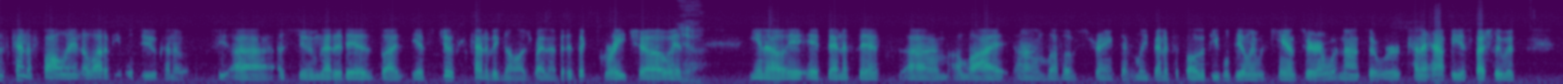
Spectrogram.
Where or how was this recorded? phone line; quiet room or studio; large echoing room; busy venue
phone line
